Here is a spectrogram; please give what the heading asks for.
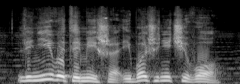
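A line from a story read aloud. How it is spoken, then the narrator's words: Shout from another room. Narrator (Russian): из ванной крикнул Марк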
